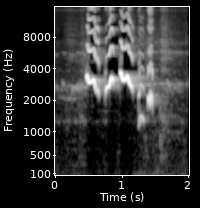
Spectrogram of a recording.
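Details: Lure song of an Oriental magpie-robin, played to get a lazy bird singing; a short run of clear, wavering whistled notes ending in two clipped chirps, with faint low rumble behind.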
